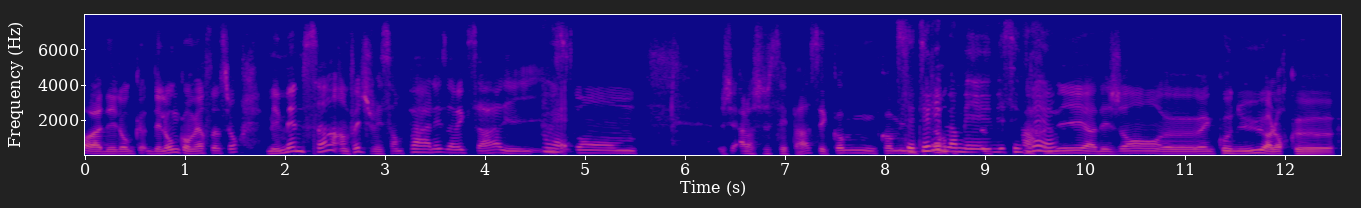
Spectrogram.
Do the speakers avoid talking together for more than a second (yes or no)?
no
